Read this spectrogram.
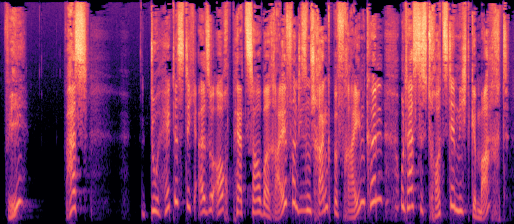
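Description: A man's voice: high-pitched, wildly swooping pitch, normal speed, breathy edge, no echo, clean studio sound, full character voice. A man playing a vain, bossy, greedy robot knight in a children's radio play, pompous and demanding. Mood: puzzled, sceptical.

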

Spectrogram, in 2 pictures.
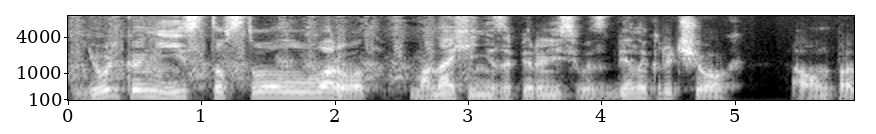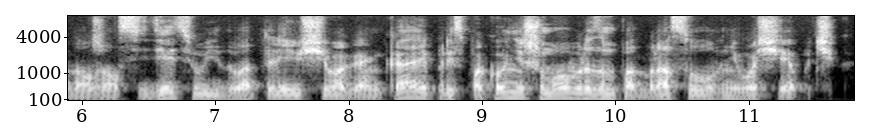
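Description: A man's voice: lowish voice, expressive, moderate pace, dark tone. A man reading an audiobook as an actor, in dramatic scripted storytelling.

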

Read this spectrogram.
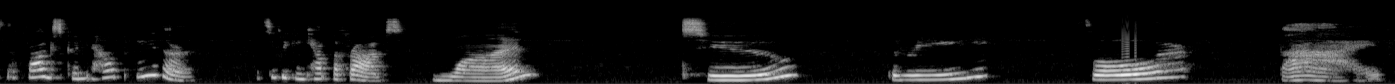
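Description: Very slow, expressive woman reading to children. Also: medium pitch, muffled recording. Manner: expressive, sing-song, addressing young children. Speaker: preschool teacher. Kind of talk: children's picture book read-aloud. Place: small room indoors.

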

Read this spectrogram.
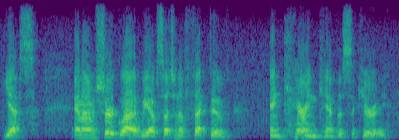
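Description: A young man playing an earnest, self-important high school student president, reading stiff, formal mock news at a desk. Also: expressive, normal speed, sharp tone. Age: young adult. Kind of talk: scripted mock 1990s school news broadcast. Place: small studio news desk. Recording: dull lo-fi 1990s videotape.

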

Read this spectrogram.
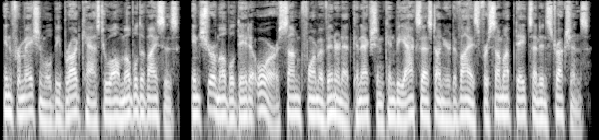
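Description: A man's voice: deep voice, a little fast, hardly any pauses, no echo, clean studio sound. A man reading a scripted emergency broadcast announcement.

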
